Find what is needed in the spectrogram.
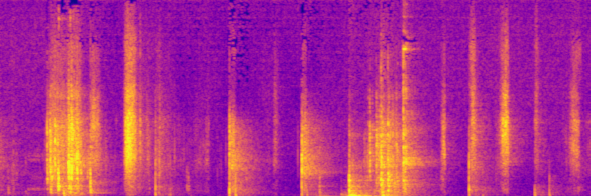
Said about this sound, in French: La porte du salon s'ouvre.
